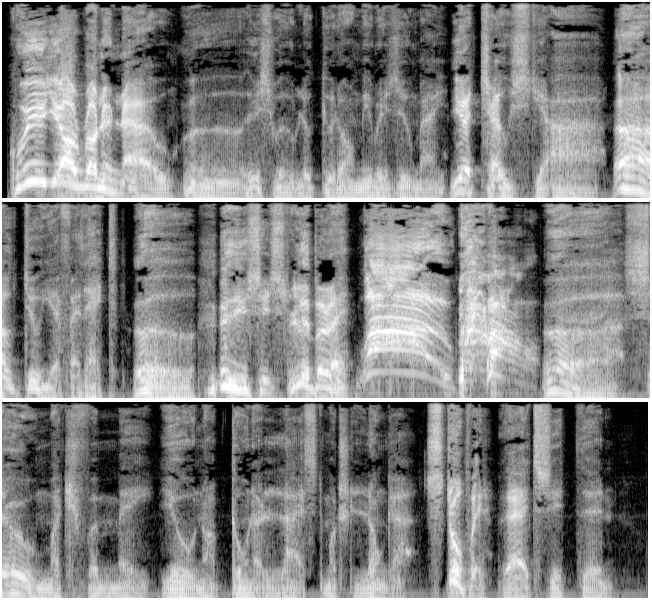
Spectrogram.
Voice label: Pirate Big & Gruff; animation

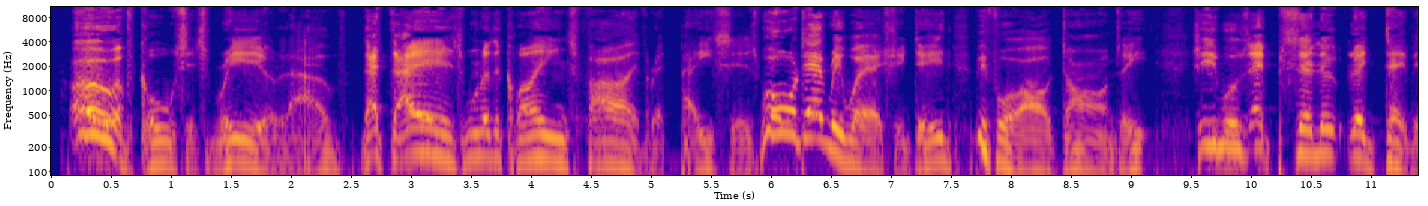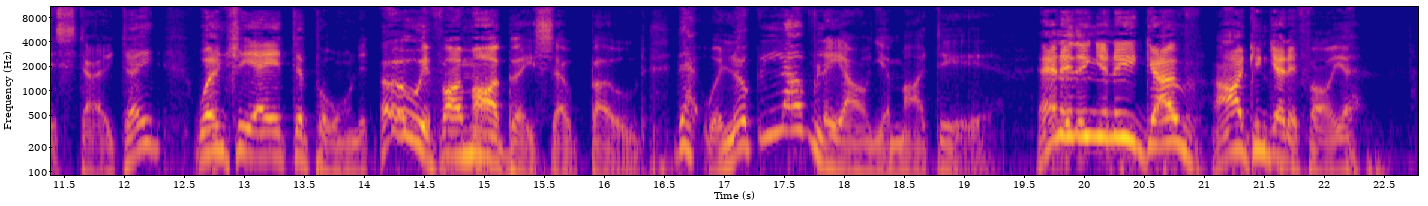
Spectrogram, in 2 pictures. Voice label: Cockney, Pirate Trader, Deep; animation

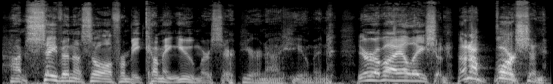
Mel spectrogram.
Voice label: Major, Mean & Dedicated; animation

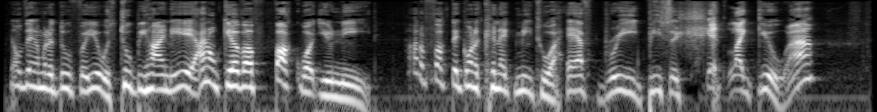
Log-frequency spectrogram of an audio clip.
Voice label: MOB GUY - N.Y. Wiseguy; animation

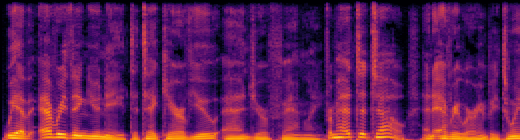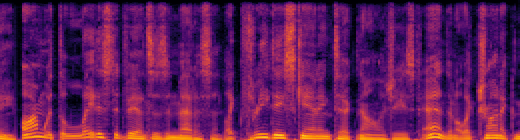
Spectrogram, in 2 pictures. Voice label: Medical, Warm & Trusting; commercials

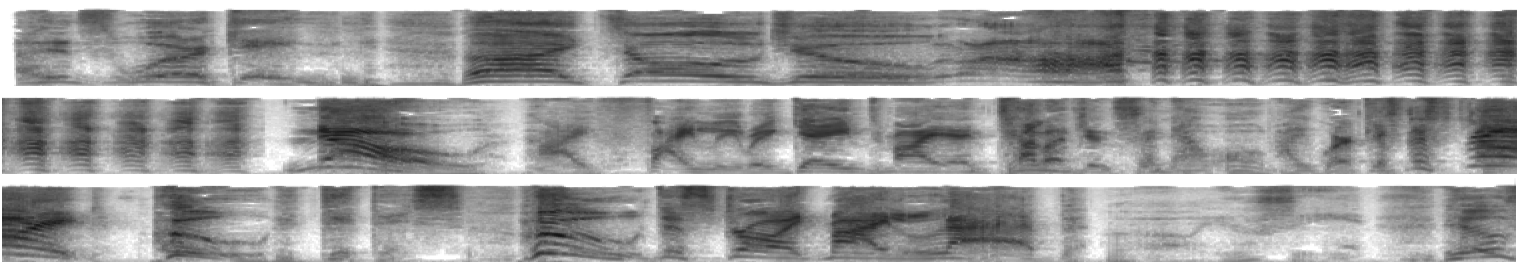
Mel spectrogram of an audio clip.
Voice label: Psychotic Scientist; animation

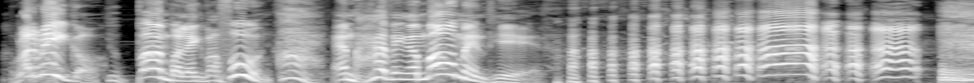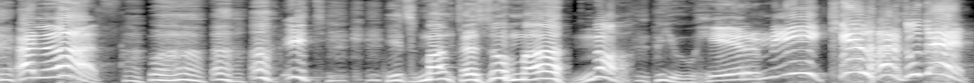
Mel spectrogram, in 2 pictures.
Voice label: Treasure Hunter, Pompous & Foolish; animation

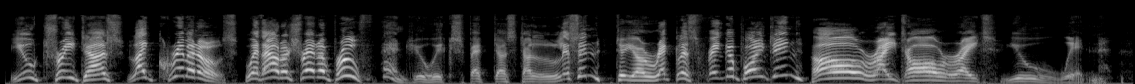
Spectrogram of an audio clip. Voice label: Villager Angry & Old; animation

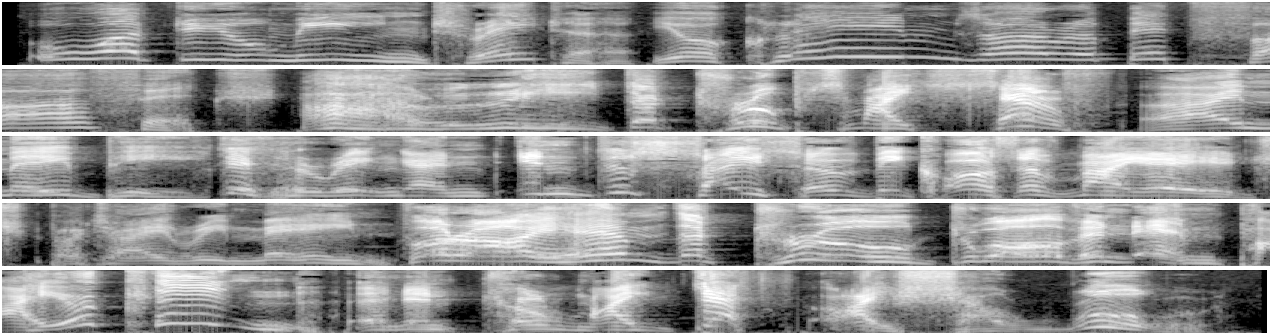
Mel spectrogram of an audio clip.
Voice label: King, Feeble & Forthright; animation

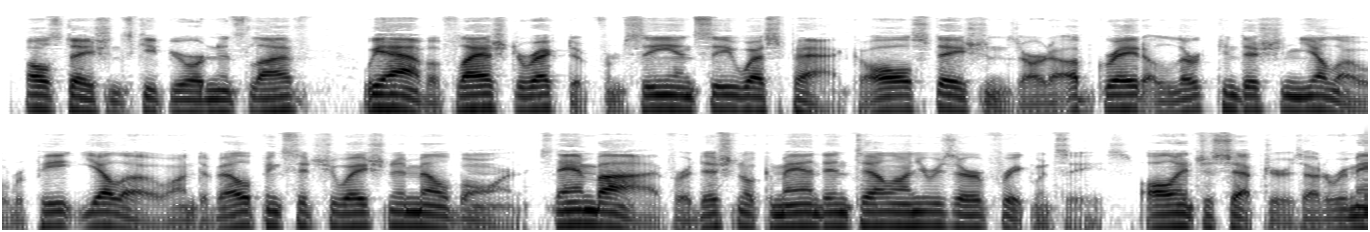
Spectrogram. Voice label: Command Control, Flat, Direct, & Unemotional; animation

